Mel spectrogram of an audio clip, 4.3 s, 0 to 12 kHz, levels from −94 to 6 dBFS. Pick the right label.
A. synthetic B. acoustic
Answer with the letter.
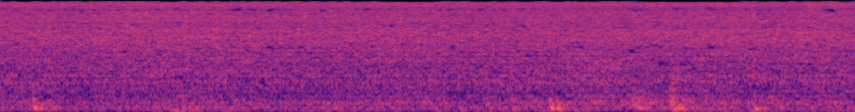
B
